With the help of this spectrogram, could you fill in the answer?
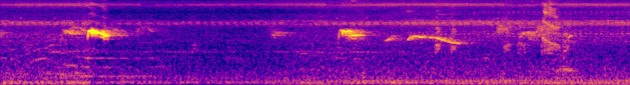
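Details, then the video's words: Red-whiskered bulbul heard during a morning singing contest: a loud bright whistled burst, a pause, then a pair of quick phrases and a gliding slurred note, over faint steady hiss. "Chim Chào Mào Hót Đấu Buổi Sáng Cực Căng."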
